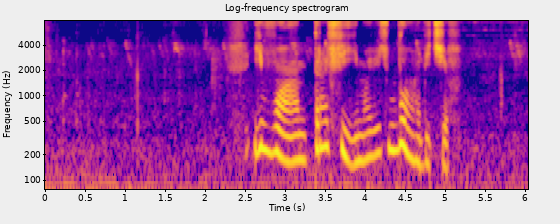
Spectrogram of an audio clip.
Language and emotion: Russian, angry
